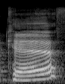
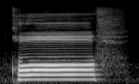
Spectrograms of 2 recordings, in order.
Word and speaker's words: قاف: Non, relax, c'est pas kef, c'est qof. Qof. Qof, c'est la lettre qof. À ne pas confondre avec la lettre kef.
